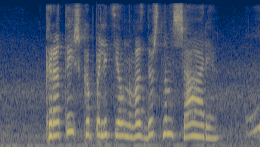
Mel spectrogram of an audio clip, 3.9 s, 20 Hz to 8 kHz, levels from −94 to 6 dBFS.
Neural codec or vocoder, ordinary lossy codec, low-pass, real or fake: none; AAC, 48 kbps; 7.2 kHz; real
